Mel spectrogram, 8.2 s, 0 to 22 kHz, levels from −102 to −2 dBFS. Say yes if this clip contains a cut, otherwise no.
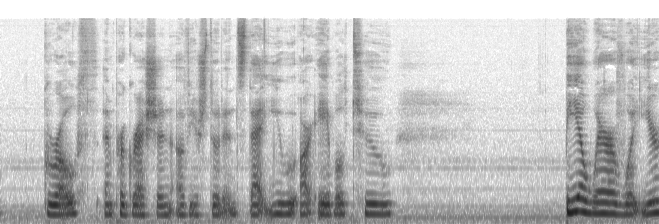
no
